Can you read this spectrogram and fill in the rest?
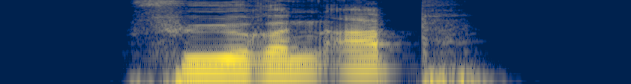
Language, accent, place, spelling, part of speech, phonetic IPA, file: German, Germany, Berlin, führen ab, verb, [ˌfyːʁən ˈap], De-führen ab.ogg
- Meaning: first/third-person plural subjunctive II of abfahren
